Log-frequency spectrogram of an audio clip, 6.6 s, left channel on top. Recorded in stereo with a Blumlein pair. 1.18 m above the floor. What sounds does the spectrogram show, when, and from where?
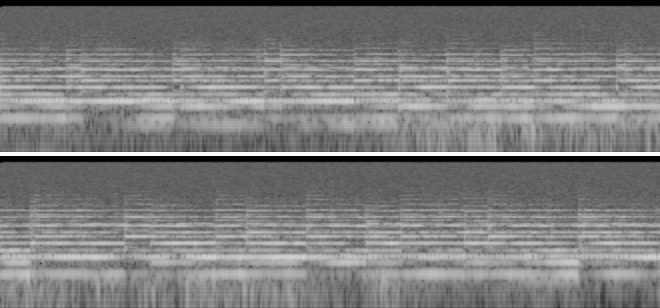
Only background noise.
